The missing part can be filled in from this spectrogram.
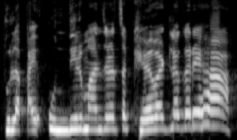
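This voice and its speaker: Lady narrator reading a scheming young wife, high voice, muttering then threatening. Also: a little fast, lightly acted. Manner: muttering to herself, then menacing.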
